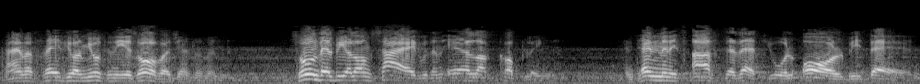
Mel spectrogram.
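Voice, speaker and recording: A man's voice: on the high side, expressive, normal speed, lightly acted. Man playing a smug spaceship captain, old radio. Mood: smug, gloating. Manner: formal, gloating. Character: smug, menacing male spaceship captain facing mutiny. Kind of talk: 1950s radio drama acting. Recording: muffled, noisy old radio broadcast.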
